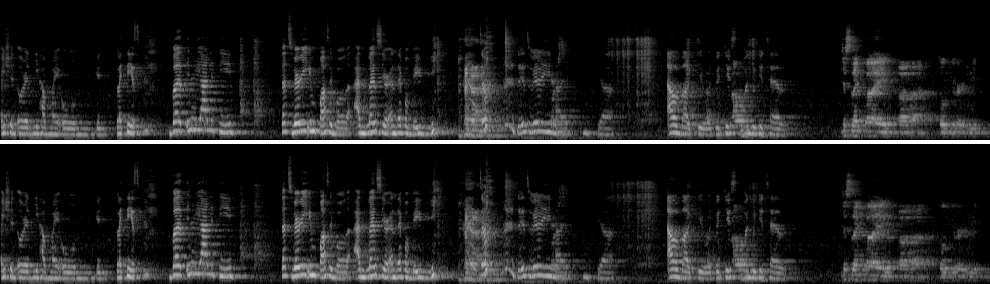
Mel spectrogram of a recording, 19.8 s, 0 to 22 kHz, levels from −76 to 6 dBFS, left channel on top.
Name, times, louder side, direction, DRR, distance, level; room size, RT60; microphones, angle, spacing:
voice 1, 0.0-3.1 3.4-4.7 5.6-8.8 9.3-11.4 11.6-12.3 13.3-15.7, right 1 dB, 10° right, 10 dB, 0.3 m, -27 dB
voice 2, 4.8-5.2 9.1-9.8 11.0-11.2 12.5-13.0 13.7-14.3 14.6-15.0 16.8-19.5, left 3 dB, 80° left, 4 dB, 1.6 m, -34 dB
14.5 x 5.0 x 6.3 m, 1.3 s
head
